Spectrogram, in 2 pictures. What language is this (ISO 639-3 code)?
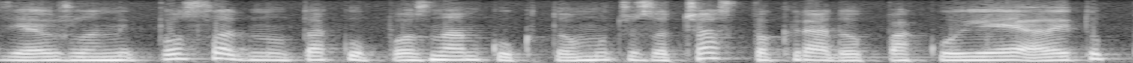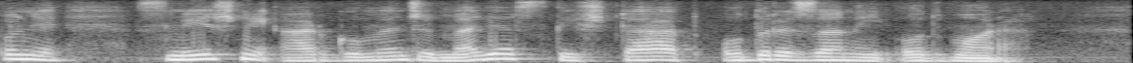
slk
